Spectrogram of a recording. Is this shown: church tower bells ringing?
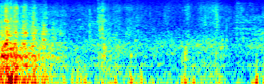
no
